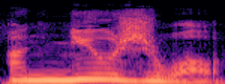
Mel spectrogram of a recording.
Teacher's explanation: sual 这一部分它比那个 z、比那个 sh 要重、是更加的浊化，浊辅音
